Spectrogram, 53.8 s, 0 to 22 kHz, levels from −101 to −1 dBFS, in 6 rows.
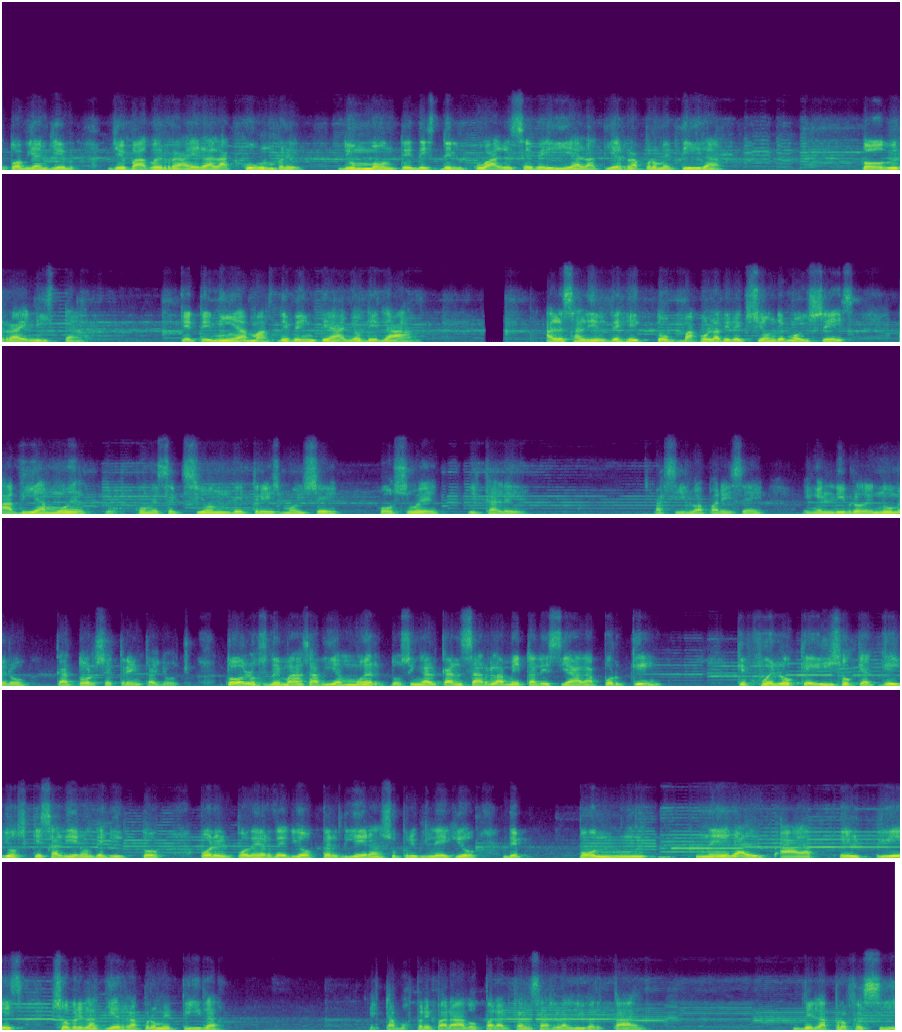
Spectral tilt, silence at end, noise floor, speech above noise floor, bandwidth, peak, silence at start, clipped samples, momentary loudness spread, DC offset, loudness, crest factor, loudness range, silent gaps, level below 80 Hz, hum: -7 dB/octave; 0 s; -55 dBFS; 38 dB; 7.8 kHz; -2 dBFS; 0 s; under 0.1%; 12 LU; under 0.1%; -18 LUFS; 16 dB; 6 LU; none; -50 dBFS; none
